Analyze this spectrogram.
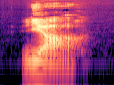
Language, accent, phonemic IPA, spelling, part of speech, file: French, France, /ljaʁ/, liard, noun, LL-Q150 (fra)-liard.wav
- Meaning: 1. liard (a small bronze coin, equivalent to a quarter of a sou) 2. a trifling amount, a red cent, a pittance 3. cottonwood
